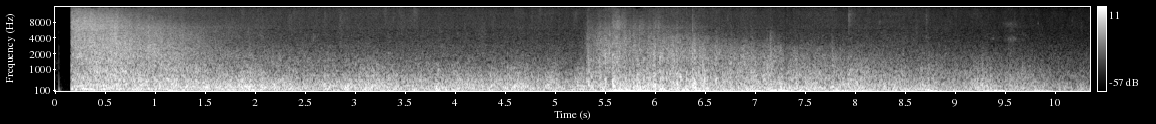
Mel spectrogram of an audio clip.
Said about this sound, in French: Les bruits de tonnerre. le le tonnerre.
